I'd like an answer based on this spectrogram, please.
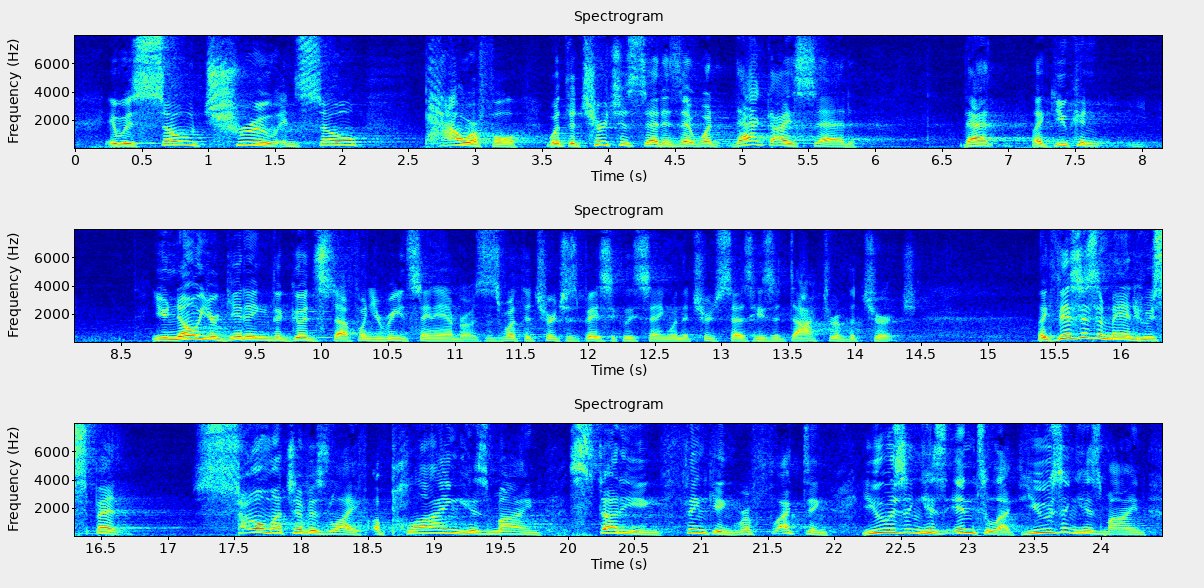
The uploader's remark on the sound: School Mass. At Sacred Heart of Jesus Catholic Church in Wadsworth, OH.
